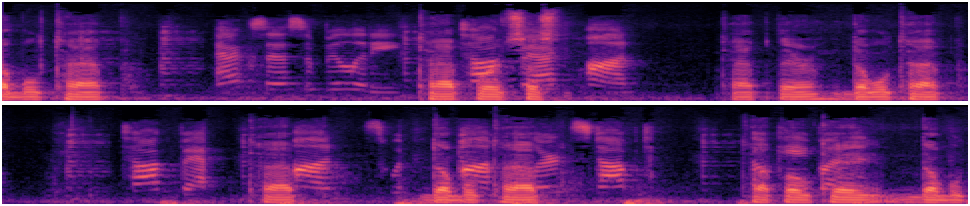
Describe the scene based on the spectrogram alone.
A man speaks followed by dings and a robotic woman speaking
